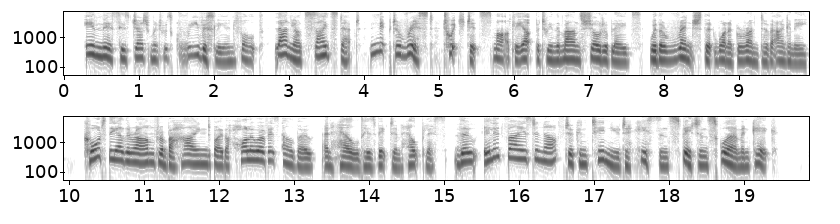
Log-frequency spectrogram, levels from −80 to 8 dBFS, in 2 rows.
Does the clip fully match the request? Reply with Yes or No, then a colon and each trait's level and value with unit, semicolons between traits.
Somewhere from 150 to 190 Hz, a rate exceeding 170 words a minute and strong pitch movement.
Yes: medium, 185 Hz; average, 185 wpm; wide, 6.0 semitones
